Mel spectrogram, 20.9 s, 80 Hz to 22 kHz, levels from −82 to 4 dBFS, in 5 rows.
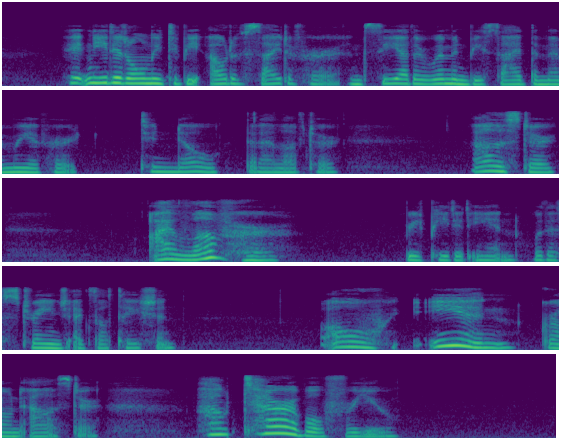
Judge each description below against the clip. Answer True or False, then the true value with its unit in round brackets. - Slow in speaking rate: True (125 wpm)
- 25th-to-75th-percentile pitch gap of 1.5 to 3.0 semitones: True (2.7 semitones)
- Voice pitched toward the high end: True (195 Hz)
